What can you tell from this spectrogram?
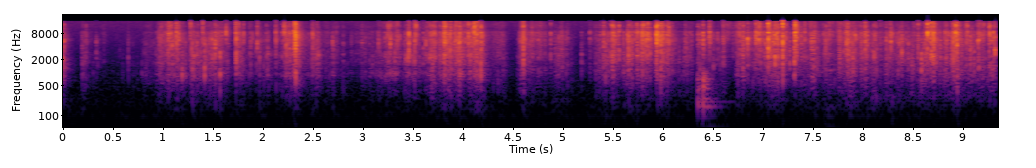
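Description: Yellow plastic mailing bag crinkling and crackling as it is handled, cut open with a pocket knife and pulled apart. A brief low knock comes past the middle.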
